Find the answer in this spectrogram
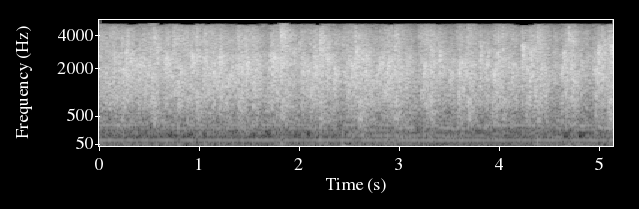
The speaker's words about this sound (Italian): Facciamo un applauso agli sposi.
